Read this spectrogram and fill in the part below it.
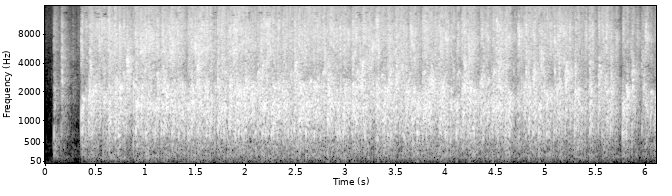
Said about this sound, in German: Ihr Applaus.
